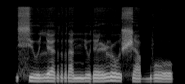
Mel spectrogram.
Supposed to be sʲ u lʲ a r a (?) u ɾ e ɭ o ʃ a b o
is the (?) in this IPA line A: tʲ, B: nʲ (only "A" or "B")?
B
